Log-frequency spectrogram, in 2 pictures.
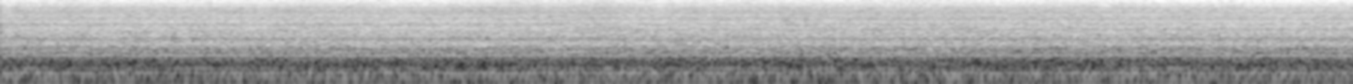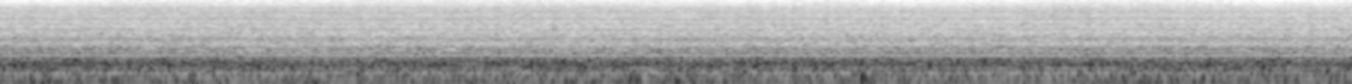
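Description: Self-propelled corn harvester running steadily in the field, its engine and header machinery droning without a break as it takes in and chops cornstalks.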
